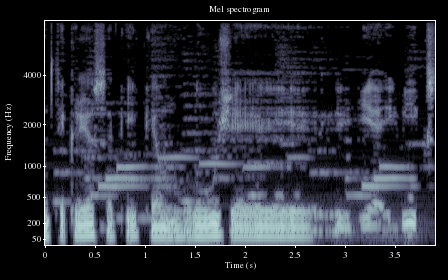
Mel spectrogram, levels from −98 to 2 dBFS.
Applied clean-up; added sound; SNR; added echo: classical method spectral subtraction.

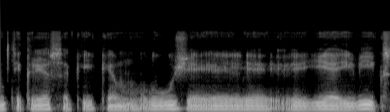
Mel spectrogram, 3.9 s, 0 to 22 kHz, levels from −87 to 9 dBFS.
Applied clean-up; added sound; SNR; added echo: neural mask model Resemble Enhance denoiser.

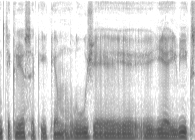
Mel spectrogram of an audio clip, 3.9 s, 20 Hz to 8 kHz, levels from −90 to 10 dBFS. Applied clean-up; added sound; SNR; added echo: none; none; none; none.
